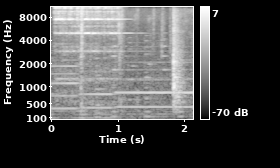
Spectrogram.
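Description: An electric doorbell rings once, its bright ringing tones starting suddenly and fading after about a second, over background music. A sharp click comes near the end.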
